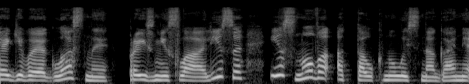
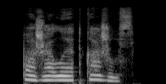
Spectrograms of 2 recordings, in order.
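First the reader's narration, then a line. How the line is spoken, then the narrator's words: Mumbling. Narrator (Russian): пробормотала она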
